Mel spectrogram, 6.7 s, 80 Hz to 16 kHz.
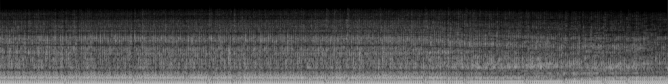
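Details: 2012 Fiat Abarth idling with a long-standing misfire: idle lopes unevenly, irregular stumbles and dips about three times a second breaking the beat; many small engine parts already changed, cause still unclear.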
